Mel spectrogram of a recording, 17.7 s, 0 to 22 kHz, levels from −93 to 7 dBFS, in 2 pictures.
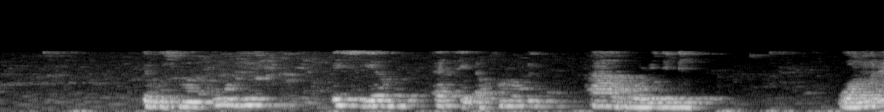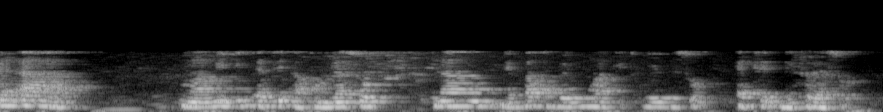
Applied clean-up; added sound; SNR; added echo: classical method WPE with log-MMSE.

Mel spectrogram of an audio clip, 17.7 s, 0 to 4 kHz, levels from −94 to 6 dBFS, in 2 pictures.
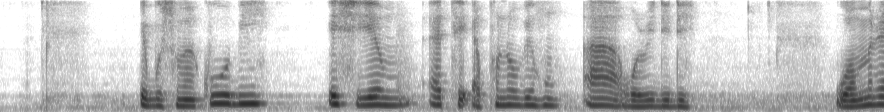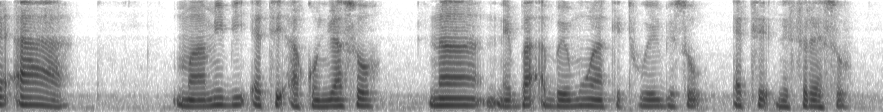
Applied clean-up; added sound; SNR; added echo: none; none; none; none.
